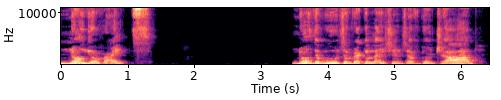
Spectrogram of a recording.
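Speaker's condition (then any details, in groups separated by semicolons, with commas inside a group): Cerebral palsy; wheelchair user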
